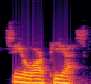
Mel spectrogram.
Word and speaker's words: Corps: They call themselves the Corps of Discovery, CORPS, the French pronunciation, the Corps of Discovery.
